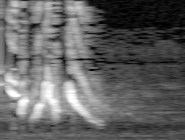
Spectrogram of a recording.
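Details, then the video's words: Black-headed goldfinch song fragment: a single half-second burst of quick, high, liquid twittering notes that slide down at the end, followed by silence. "Щегол чёрноголовый пение"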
